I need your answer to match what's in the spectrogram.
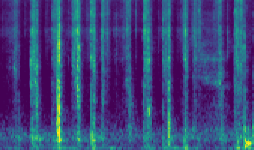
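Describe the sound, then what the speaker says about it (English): A deck of tarot cards being shuffled by hand, giving a run of quick papery riffles and soft slaps in an uneven rhythm, close and moderately quiet, with no talking. "let me shuffle the cards."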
